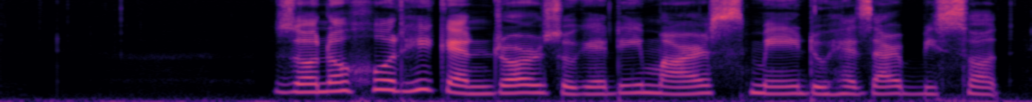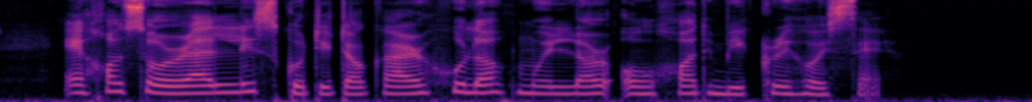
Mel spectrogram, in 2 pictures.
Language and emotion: Assamese, neutral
